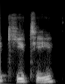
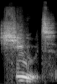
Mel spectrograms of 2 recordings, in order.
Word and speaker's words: Qt: Wait, did you say QT? Yes. Quick trip in that graphic. That graphics library that I hate. Oh, you What's wrong with It's pronounced cute apparently.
